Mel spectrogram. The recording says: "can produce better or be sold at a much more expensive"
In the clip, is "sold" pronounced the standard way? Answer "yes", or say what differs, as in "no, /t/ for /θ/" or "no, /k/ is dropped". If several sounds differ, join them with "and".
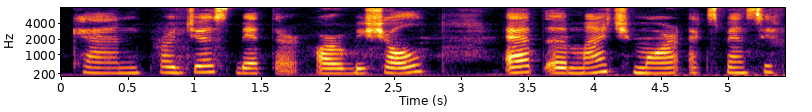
no, /ʃ/ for /s/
